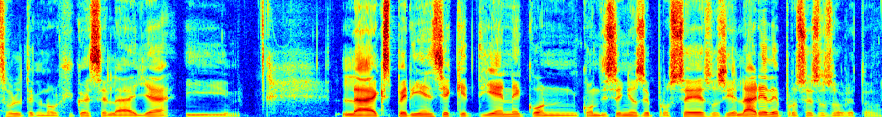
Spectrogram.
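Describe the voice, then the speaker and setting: A man's medium-pitched voice with fairly even intonation, an ordinary speaking voice. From southern Veracruz, Mexico (Minatitlán). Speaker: master's student in chemical engineering. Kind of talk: interview.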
